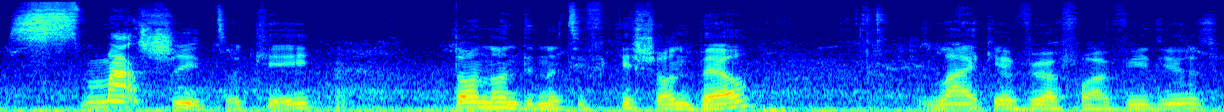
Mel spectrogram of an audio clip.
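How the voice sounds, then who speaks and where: A young man with a husky voice, hoarse from a sore throat, chatting casually and playfully to his vlog viewers as he rambles along. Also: a little high, unhurried, a little hiss or hum. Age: young adult. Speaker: vlogger, content creator. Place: outdoors, quiet residential estate street.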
